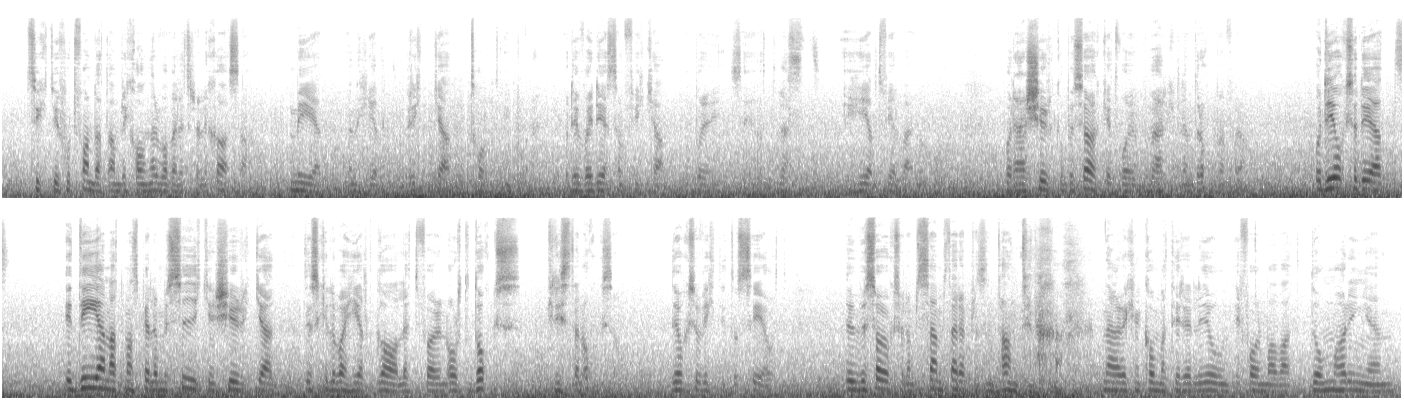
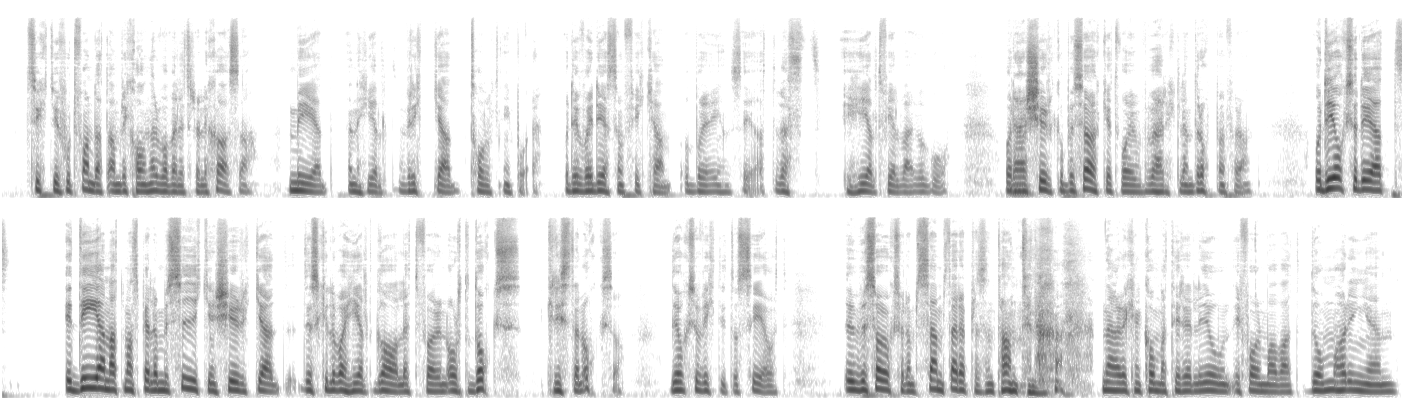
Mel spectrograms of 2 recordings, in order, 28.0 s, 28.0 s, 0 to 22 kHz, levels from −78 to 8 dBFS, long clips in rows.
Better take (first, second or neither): second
